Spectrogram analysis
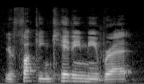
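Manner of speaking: low flat disbelief; stunned deadpan look. Retold or imitated. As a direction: say it low and unimpressed. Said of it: "looked at him kinda like this".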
